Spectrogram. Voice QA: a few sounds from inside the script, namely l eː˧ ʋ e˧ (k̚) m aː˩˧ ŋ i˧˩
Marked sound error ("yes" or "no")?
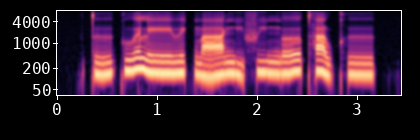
no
